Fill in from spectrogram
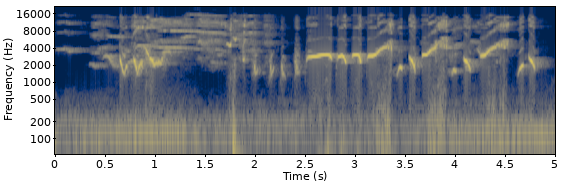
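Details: Oriental magpie-robin, a lure recording of a bird singing with its tail spread: twisting whistled phrases, then a long run of loud, rising and falling whistled notes.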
